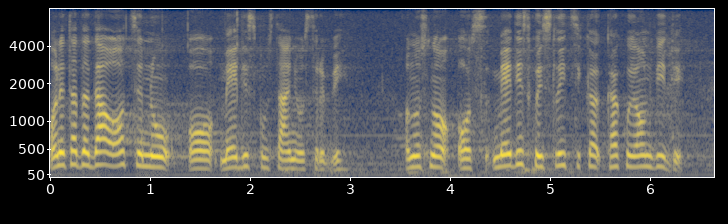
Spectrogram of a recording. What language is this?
Serbian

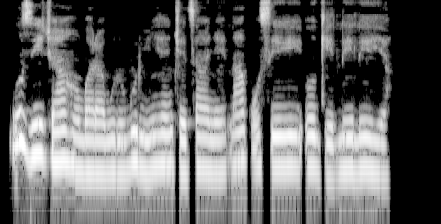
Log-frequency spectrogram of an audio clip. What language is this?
Igbo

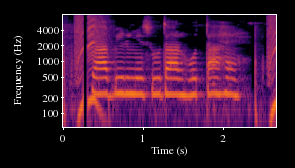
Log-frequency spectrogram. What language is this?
Maithili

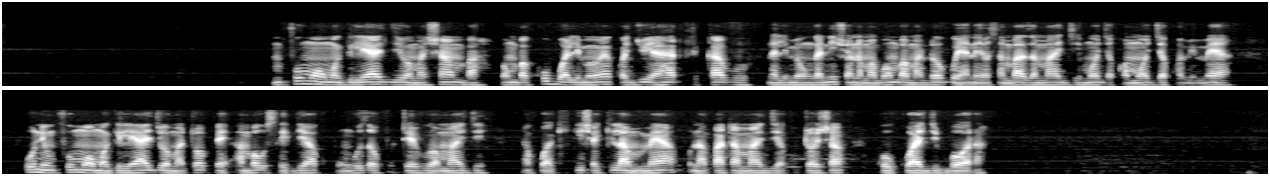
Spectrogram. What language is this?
Swahili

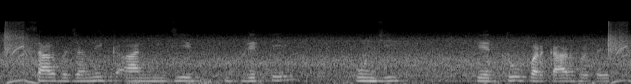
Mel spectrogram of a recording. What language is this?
Maithili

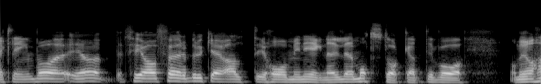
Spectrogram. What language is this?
Swedish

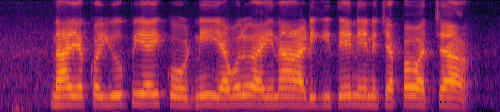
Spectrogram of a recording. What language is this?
Telugu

